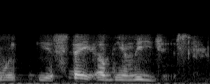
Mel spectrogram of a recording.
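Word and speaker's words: ens legis: The word is spelled Enlegis. It's ENSLEGIS. Enlegis. And the trust property.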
